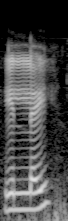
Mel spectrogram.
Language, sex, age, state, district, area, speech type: Tamil, female, 30-45, Tamil Nadu, Kallakurichi, rural, read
